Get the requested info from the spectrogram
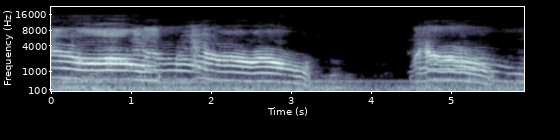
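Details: Pet kittens meowing: a long, loud, falling meow of about three seconds, then a pause and a second shorter wavering meow, over a faint steady hum.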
